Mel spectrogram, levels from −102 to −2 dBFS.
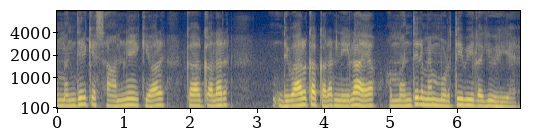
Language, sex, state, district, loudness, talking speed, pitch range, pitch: Hindi, male, Chhattisgarh, Balrampur, -18 LUFS, 170 wpm, 155-180 Hz, 165 Hz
